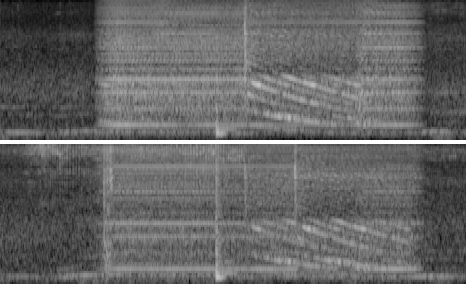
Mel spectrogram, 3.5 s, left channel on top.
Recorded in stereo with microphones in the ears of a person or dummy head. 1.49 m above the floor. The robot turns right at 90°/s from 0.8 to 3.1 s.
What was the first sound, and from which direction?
A snare drum, 60° right (ahead or behind).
